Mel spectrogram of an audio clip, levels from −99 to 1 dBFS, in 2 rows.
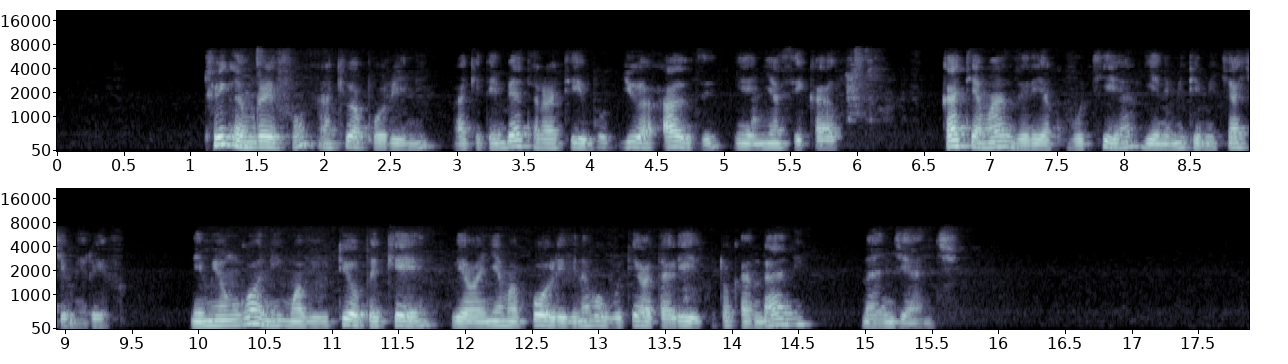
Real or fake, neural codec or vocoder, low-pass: real; none; 7.2 kHz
